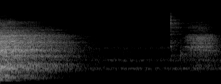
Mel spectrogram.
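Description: A woman's short wordless vocal sound, pitch rising then falling, that trails off into a breathy exhale. Near the end comes a short breathy noise.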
